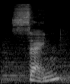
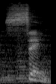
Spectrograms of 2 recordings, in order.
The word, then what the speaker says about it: säng: word is a de and this word is saying not sang but sing like an e so this is long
